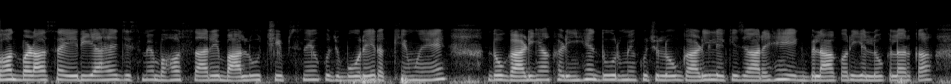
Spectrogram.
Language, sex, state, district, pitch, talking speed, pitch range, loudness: Hindi, female, Bihar, Jamui, 205 Hz, 220 wpm, 195-210 Hz, -22 LUFS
